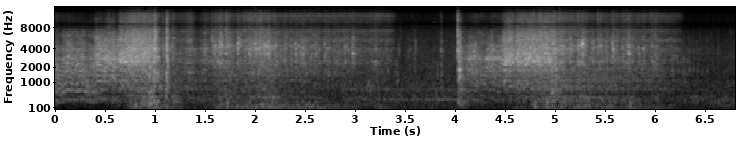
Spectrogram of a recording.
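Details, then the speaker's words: 1973 Ford F250 with FE390 V8, long-stored and full of rodent debris, first start on fresh gapped plugs: long cranking, then it catches and stumbles at a low uneven idle; idle screw set too low and turned up. "Turn the idle screw up a little bit, see if that'll help."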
